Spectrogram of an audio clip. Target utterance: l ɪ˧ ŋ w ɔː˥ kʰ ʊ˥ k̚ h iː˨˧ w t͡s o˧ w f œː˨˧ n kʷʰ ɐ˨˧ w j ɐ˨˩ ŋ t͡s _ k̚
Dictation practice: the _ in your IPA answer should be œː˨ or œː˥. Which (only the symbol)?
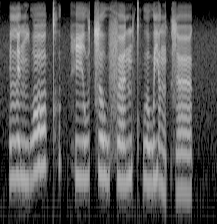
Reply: œː˨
